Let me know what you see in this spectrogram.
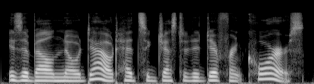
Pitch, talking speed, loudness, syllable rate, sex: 180 Hz, 155 wpm, -15 LUFS, 5.1 syllables/s, female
